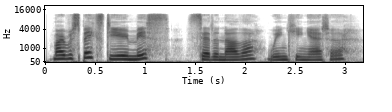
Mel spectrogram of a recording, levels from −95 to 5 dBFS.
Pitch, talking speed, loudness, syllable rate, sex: 230 Hz, 190 wpm, -18 LUFS, 5.2 syllables/s, female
